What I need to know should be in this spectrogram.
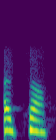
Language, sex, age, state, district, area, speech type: Sindhi, female, 18-30, Maharashtra, Thane, urban, conversation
